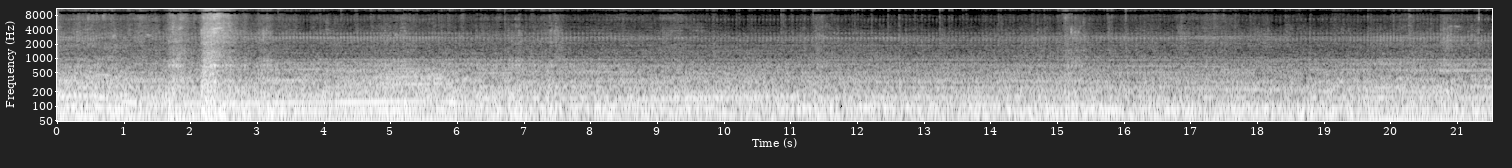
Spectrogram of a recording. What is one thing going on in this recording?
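A car rolls along a road with a steady low rumble.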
